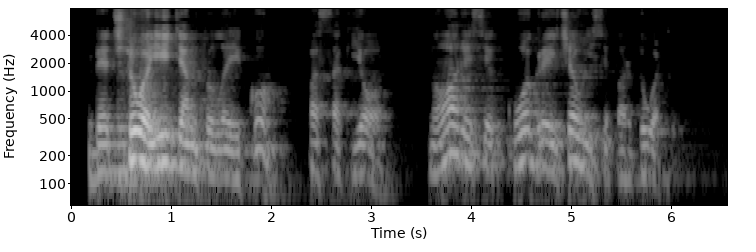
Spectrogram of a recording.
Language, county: Lithuanian, Alytus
